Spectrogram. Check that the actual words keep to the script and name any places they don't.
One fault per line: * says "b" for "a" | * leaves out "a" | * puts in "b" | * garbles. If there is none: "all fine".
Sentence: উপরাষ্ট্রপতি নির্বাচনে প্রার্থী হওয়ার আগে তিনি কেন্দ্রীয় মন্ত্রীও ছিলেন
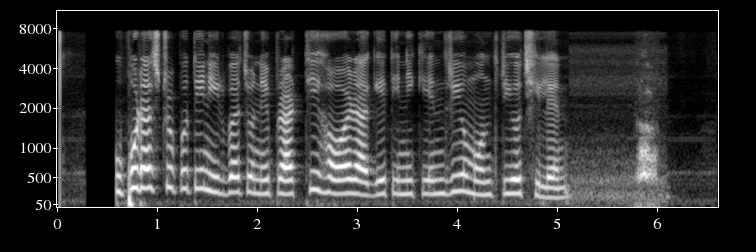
all fine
